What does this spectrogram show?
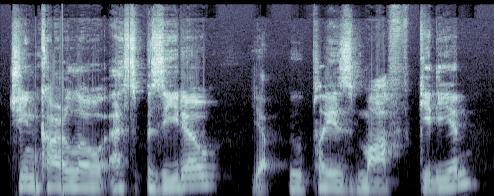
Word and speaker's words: Giancarlo Esposito: next we had the actor uh hopefully I pronounced this correctly Giancarlo Esposito yep who plays moth Gideon moth Gideon yeah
